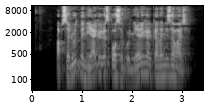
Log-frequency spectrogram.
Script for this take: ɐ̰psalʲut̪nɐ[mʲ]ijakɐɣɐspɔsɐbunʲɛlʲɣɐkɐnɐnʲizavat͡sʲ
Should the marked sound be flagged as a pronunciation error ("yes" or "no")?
yes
